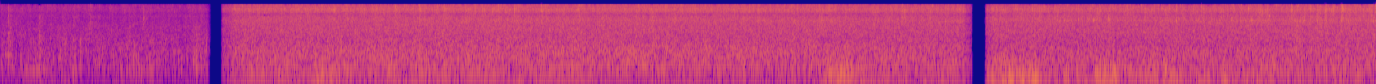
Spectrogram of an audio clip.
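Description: Heavy rain pouring steadily. It drops out for an instant twice, about two seconds in and again near ten seconds.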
